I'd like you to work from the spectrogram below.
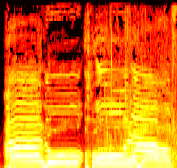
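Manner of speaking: sehr laut und hoch gerufen; laut rufen. Pretend. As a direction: ruf mit aller Kraft zum Wal. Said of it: "winken und rufen". (laut und hoch rufend)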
